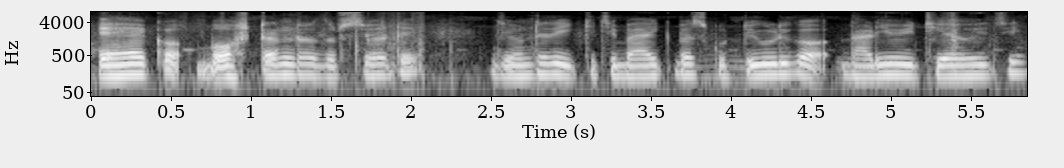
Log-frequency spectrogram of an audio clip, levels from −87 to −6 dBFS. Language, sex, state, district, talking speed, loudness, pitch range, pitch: Odia, male, Odisha, Khordha, 175 wpm, -19 LUFS, 140-155 Hz, 150 Hz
